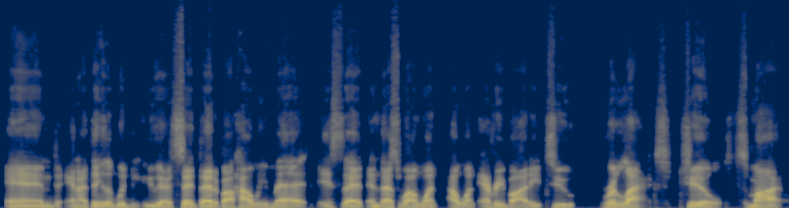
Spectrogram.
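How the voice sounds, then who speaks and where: Smooth-voiced man chatting on a podcast. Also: mid-range voice, fairly even intonation, moderate pace, few pauses, no room sound. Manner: loose, rambling, lots of "like" and restarts. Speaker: tutor director, podcast guest. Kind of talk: casual podcast chat.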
